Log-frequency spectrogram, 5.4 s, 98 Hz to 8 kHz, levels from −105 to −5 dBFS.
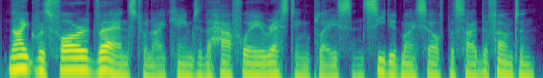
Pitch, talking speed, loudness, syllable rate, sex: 115 Hz, 200 wpm, -19 LUFS, 5.4 syllables/s, male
